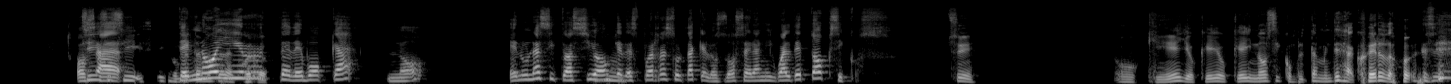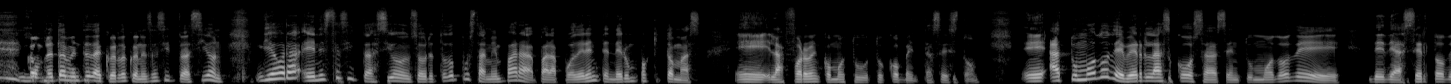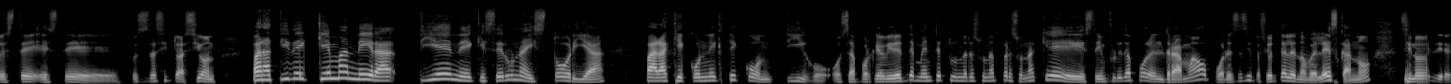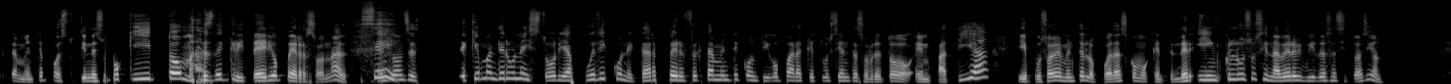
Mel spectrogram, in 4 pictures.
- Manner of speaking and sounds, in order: laughing while speaking: "completamente de acuerdo"; stressed: "poquito"; laughing while speaking: "más"
- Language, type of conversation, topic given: Spanish, podcast, ¿Por qué crees que ciertas historias conectan con la gente?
